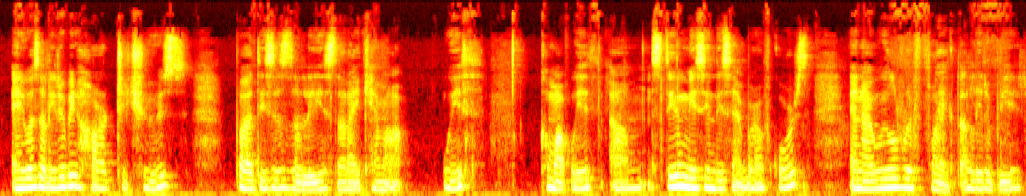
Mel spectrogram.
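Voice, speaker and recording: In a Spanish accent, a woman speaks at a moderate pace with a fairly low pitch, a dark, mellow, somewhat breathy tone and ordinary pitch variation. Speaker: journaling YouTuber. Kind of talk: casual vlog chat. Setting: home filming, rainy day. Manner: relaxed, hesitant with fillers.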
